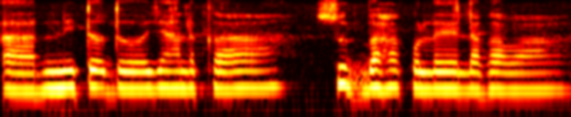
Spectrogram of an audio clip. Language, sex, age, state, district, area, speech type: Santali, female, 45-60, Jharkhand, Bokaro, rural, spontaneous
